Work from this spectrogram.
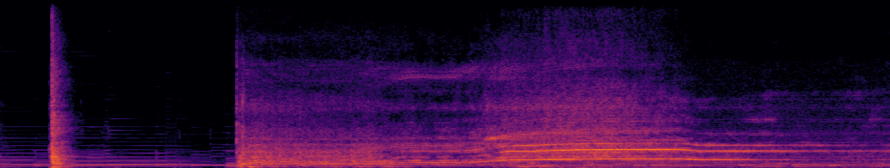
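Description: An electric mixer beats an egg into butter cake batter, starting after a sharp knock, then a loud steady whir whose pitch rises and holds for several seconds before easing down.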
